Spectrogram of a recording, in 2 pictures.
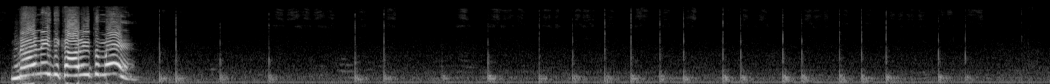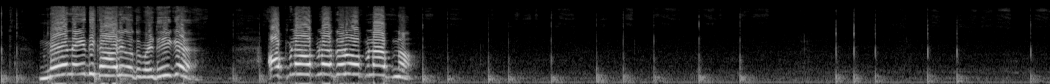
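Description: A marker taps and scrapes on a board.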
